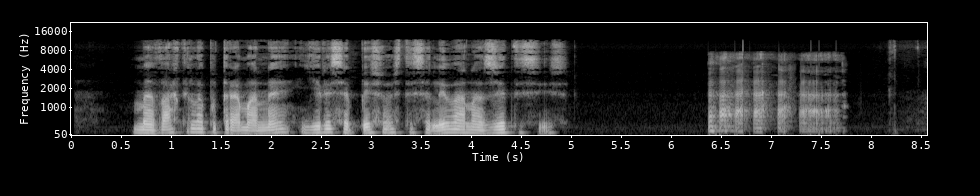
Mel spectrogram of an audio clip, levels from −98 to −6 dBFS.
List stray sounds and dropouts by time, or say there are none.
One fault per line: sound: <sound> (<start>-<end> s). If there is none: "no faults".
sound: laugh (6.4-7.9 s)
